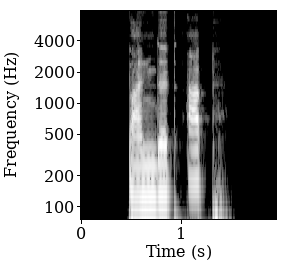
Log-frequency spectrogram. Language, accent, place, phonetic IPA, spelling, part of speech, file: German, Germany, Berlin, [ˌbandət ˈap], bandet ab, verb, De-bandet ab.ogg
- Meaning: second-person plural preterite of abbinden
